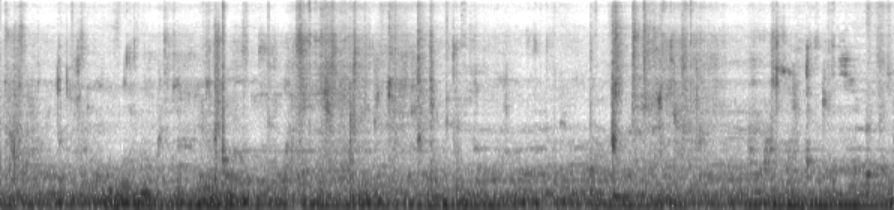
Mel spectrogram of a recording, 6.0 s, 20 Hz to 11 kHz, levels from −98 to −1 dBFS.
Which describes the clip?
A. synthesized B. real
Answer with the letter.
A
